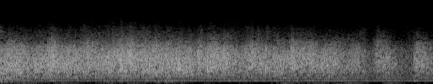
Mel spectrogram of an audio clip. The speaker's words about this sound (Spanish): Denle un aplauso, por favor, a todos sus directos.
